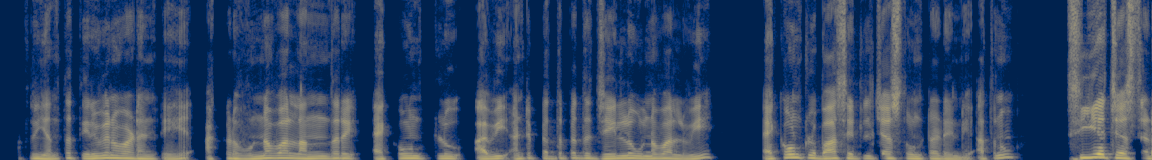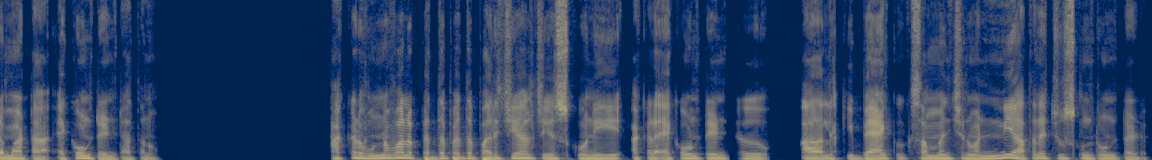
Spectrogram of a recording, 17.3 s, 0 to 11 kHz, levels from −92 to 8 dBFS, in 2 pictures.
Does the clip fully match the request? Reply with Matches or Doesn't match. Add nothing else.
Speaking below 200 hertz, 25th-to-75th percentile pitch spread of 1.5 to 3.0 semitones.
Doesn't match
